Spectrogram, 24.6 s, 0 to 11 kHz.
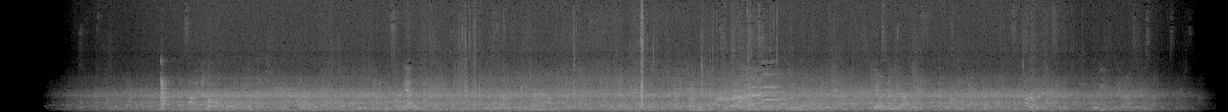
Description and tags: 2 08 platform ambience
General ambience of Doncaster railway station platform.
field-recording, railway, atmosphere, speech, station-platform, ambience, voice, train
